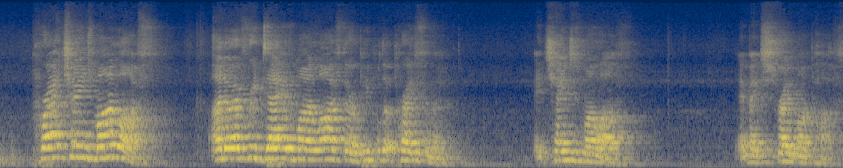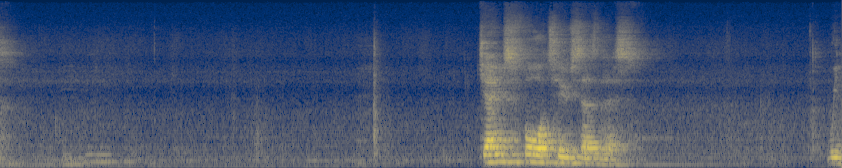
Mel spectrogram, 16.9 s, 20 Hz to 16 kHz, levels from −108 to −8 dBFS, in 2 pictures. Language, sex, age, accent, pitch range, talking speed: English, male, 20-39, British, 115-145 Hz, 115 wpm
